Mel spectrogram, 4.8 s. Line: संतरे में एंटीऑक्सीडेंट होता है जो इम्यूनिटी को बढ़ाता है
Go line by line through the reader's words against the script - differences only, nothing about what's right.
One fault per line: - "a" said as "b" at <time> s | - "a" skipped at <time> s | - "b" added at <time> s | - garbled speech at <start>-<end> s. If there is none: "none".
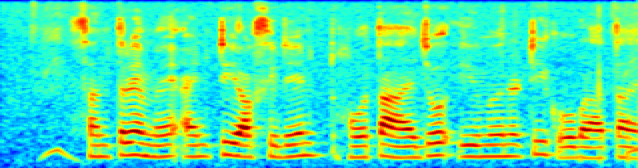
none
